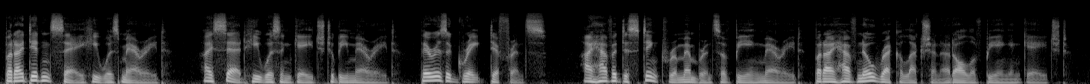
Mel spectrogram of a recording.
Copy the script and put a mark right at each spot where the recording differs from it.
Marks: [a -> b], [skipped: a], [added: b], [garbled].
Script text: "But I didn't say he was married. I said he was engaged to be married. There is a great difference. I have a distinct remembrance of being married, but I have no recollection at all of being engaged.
"But I didn't say he was married. I said he was engaged to be married. There is a great difference. I have a distinct remembrance of being married, but I have no recollection at all of being engaged.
